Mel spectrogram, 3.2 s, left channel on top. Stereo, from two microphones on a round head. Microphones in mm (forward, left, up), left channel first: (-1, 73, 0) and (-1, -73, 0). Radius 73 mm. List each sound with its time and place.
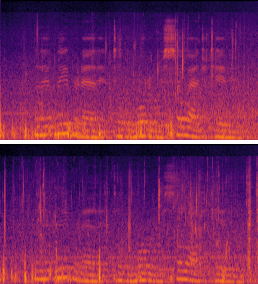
0.4 s a woman speaking: 45° left (ahead or behind), 4 m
